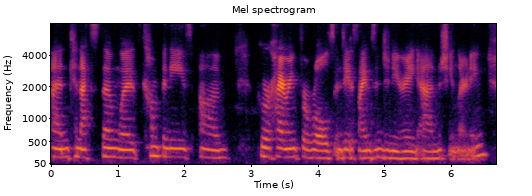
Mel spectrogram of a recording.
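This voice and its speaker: A woman with a fairly low pitch and an ordinary speaking voice talks at a moderate pace with fairly even intonation. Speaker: diversity and inclusion program lead. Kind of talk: presentation rehearsal.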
